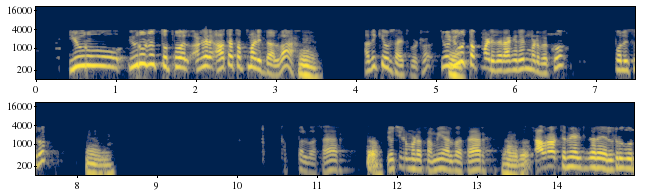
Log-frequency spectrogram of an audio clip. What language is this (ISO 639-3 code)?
kan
